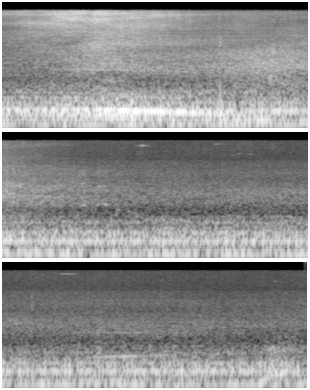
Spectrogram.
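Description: Cars driving past a junction over a steady low engine hum. The loudest pass comes in the first few seconds, its tyre and engine noise swelling and then fading by about five seconds in.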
